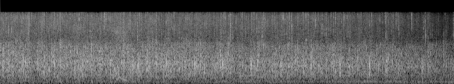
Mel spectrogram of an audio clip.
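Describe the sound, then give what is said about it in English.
An audience gives a quick round of applause for a woman after her question, in a dense, steady burst of clapping that stays loud for several seconds, then begins to thin and fade toward the end. No one speaks over it. “Give her a quick round of applause.”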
